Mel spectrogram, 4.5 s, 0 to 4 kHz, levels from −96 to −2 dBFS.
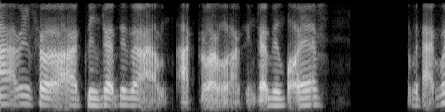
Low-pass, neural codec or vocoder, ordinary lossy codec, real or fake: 3.6 kHz; autoencoder, 44.1 kHz, a latent of 192 numbers a frame, MeloTTS; none; fake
